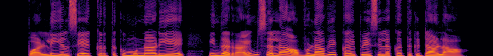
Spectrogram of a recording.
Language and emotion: Tamil, surprised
